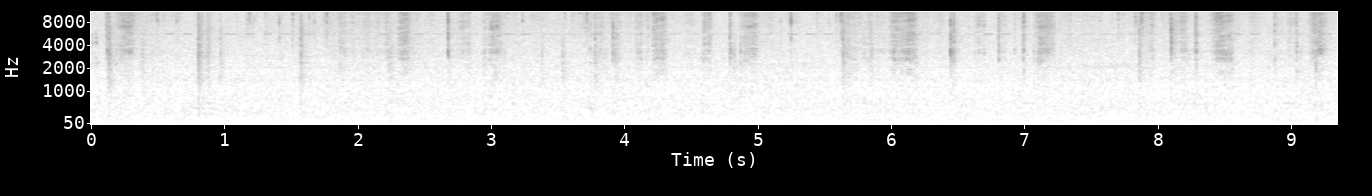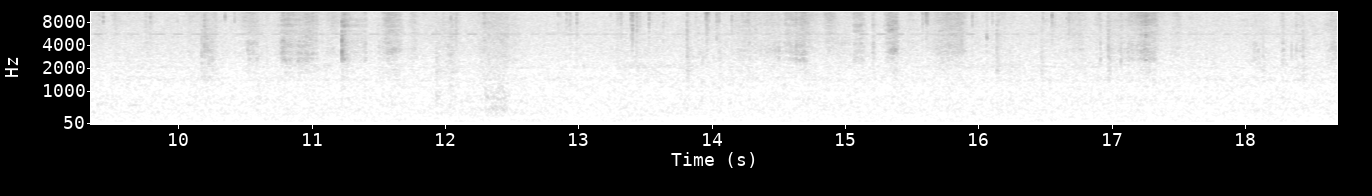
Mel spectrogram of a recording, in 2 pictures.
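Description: Faint, irregular clicking of knitting needles, with light rubbing of yarn, as stitches are purled across a row.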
